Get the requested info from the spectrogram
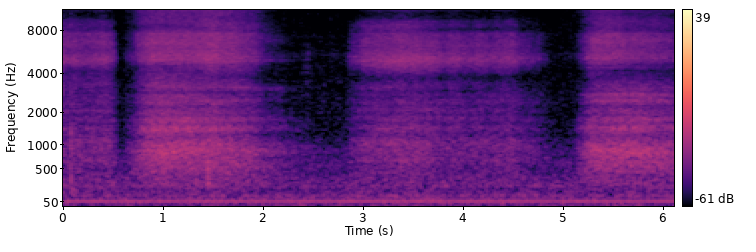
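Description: A person's slow, audible breathing: long, hushed breaths following one another every second or two while she holds a standing yoga balance pose.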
